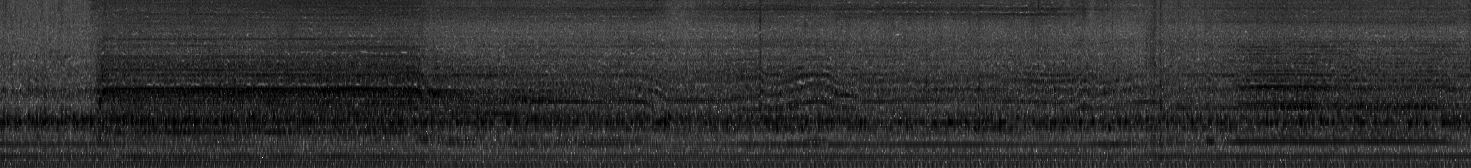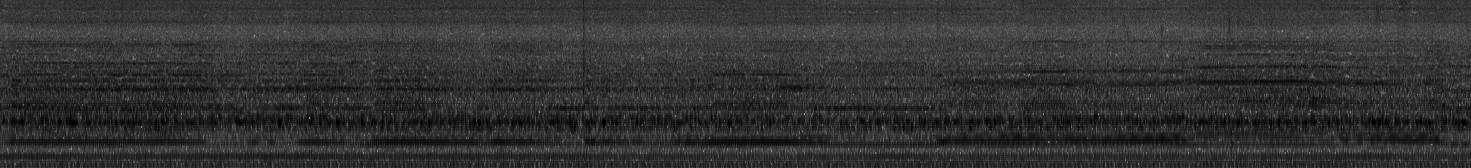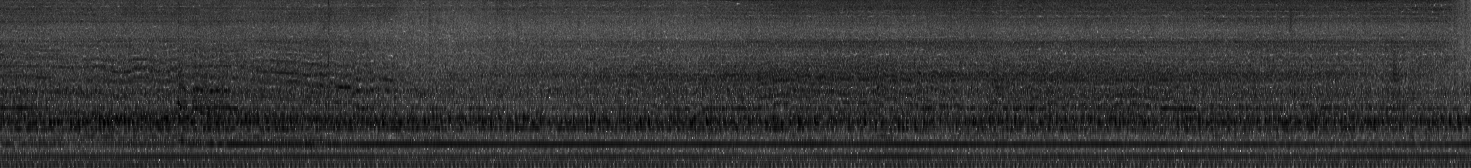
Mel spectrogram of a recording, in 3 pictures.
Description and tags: Marine cranes moving at sea
Marine cranes, from a punt, moving at sea (sound recorded from a boat with the engine running).
batea, boat, Crane, grua, lancha, mar, sea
